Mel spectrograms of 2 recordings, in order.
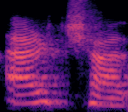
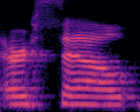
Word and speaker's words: Erçel: It's Erçel actually in Turkish, but Ersel when we pronounce it in English.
